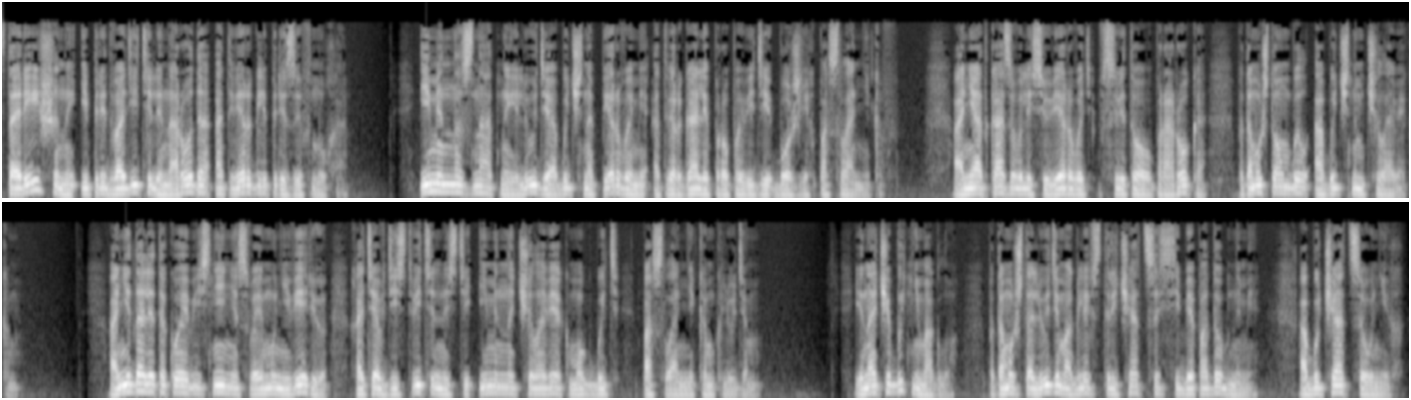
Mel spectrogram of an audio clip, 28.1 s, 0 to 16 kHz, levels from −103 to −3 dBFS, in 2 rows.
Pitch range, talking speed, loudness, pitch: 85-115 Hz, 125 wpm, -16 LUFS, 100 Hz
